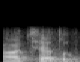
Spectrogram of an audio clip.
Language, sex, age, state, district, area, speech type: Bengali, male, 18-30, West Bengal, Purulia, urban, conversation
